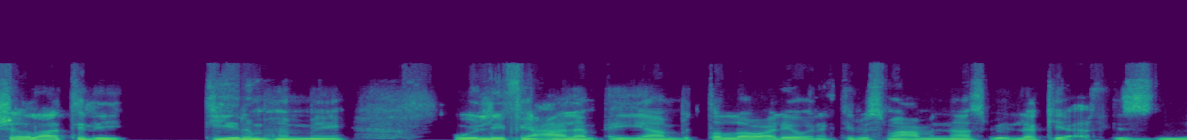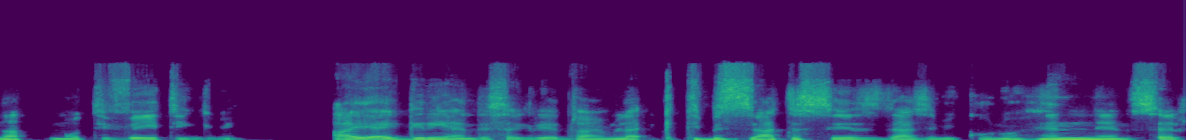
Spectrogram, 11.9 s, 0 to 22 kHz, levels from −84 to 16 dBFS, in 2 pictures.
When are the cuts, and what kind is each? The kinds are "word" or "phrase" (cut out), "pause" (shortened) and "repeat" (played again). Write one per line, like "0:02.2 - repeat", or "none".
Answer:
0:05.5 - word
0:07.3 - pause
0:08.8 - word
